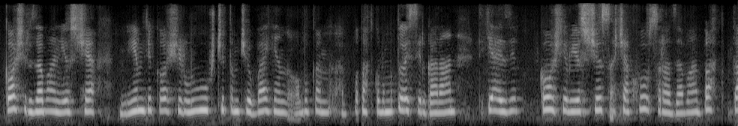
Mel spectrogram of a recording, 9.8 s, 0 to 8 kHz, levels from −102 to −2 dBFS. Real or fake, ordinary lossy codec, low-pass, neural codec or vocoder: fake; AAC, 32 kbps; 7.2 kHz; codec, 16 kHz, 1 kbps, X-Codec, WavLM features, trained on Multilingual LibriSpeech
